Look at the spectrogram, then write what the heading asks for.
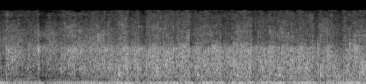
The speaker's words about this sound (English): Now, this organization, which has served the interests of the citizens here, celebrates 50 glorious years. Ladies and gentlemen, I think that deserves a round of applause.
